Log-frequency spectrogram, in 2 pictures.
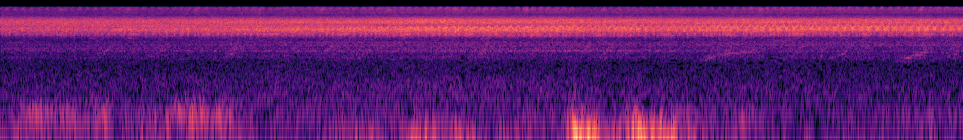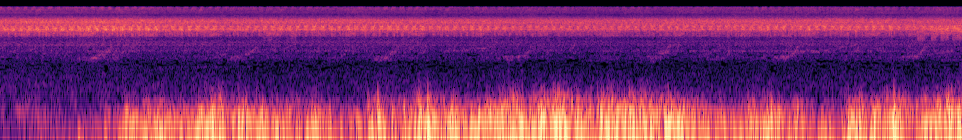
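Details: Large brown cicadas in summer, recorded on location at a tree, producing a constant sizzling high-pitched drone, with faint short chirps above and low rumbling noise rising in the second half.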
